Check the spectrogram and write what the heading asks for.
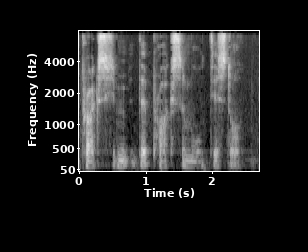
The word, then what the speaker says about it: proximodistal: So your proximal distal is how you say it.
